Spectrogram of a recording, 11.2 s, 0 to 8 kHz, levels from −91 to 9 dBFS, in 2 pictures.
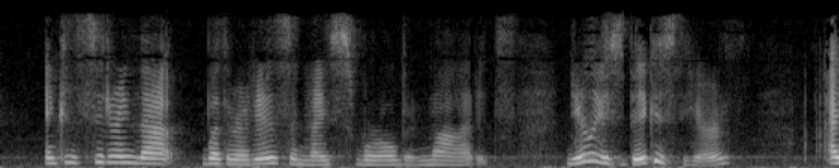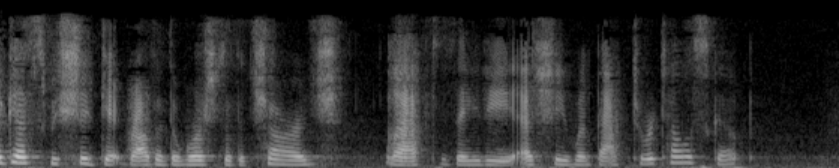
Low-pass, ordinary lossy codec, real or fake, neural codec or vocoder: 7.2 kHz; AAC, 32 kbps; real; none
